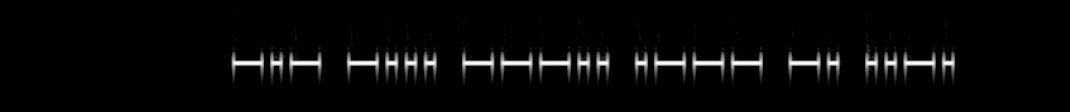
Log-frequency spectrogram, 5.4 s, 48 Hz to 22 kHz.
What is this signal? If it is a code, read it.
Morse code, heard as a keyed tone, about 25 wpm, 700 Hz. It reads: KB8JNF
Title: USA Call Signs - 6 Characters - 4x Character Spacing - 25wpm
